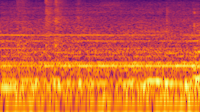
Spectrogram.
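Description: Steady machine hum of sterilizer equipment, with a few held pitched tones over a low drone, and a few faint clicks near the start as the autoclave's stainless steel door is pulled open.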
